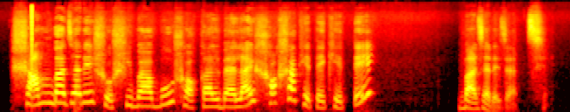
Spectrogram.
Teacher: বাংলার ক্ষেত্রে তালব্য স হোক, দন্ত স হোক, মূর্ধন্য স হোক, 3টেতেই স উচ্চারণ হয়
